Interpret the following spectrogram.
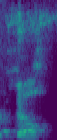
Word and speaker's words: Hvidt: It's actually pronounced Vilf. Peter Vilf.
